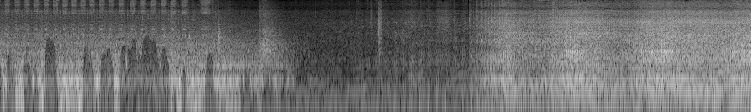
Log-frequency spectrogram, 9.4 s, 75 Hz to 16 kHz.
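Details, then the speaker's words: Yamaha Mio M3 / Soul GT 125 / XRide 125 at 44,000 km, just after a CVT service with cleaned rollers (still good) and a replaced part. It blips, settles, then pulls with a smooth steady whir, no rattle or judder; normal CVT running. "dan untuk ini udah selesai diservis dan tidak teman-teman dengar suaranya cukup halus ya semuanya"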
